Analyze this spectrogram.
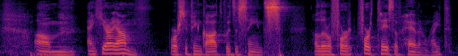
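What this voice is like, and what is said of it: Spanish accent. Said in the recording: “I'm a Spaniard. I grew up in Spain, as you can tell by this accent that I have.”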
